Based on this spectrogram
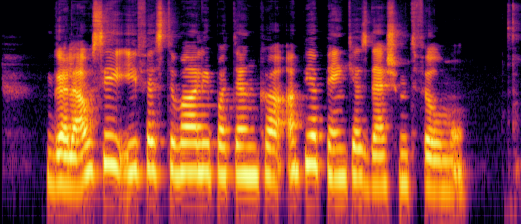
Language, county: Lithuanian, Kaunas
